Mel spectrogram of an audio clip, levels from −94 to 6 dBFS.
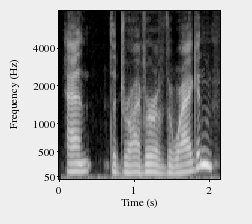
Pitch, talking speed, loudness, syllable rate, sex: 150 Hz, 165 wpm, -16 LUFS, 4.8 syllables/s, male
